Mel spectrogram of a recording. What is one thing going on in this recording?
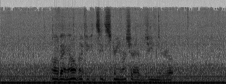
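A man speaks briefly inside the car.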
